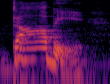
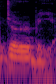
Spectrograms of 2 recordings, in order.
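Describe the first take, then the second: First: It is said with a British vowel. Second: It is said with an American vowel. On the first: "Brits would say Derby" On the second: "Americans would say Derby"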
